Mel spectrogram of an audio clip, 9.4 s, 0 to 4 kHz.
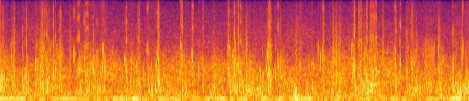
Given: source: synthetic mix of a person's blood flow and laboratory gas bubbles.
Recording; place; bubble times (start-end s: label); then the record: Doppler ultrasound of blood flow; subclavian vein
0.00-0.39 s: bubbles
0.42-0.60 s: bubbles
0.68-1.27 s: bubbles
1.44-2.20 s: bubbles
2.46-3.29 s: bubbles
3.58-3.78 s: bubbles
3.81-3.92 s: bubbles
3.95-4.11 s: bubbles
4.21-4.46 s: bubbles
4.54-5.04 s: bubbles
5.17-5.64 s: bubbles
5.97-6.05 s: bubbles
6.14-6.31 s: bubbles
6.34-6.52 s: bubbles
6.59-6.70 s: bubbles
7.00-7.55 s: bubbles
7.86-8.07 s: bubbles
8.11-8.85 s: bubbles
8.96-9.39 s: bubbles
From the record:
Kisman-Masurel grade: 342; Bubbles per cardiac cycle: rolling drumbeat, 9 or more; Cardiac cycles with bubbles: 100%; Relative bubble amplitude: moderate (0.250 to 0.450); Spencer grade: 3 (all of the cardiac periods contain showers or single bubble signals, but not dominating or overriding the cardiac motion signals); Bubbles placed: anywhere in the cardiac cycle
